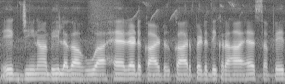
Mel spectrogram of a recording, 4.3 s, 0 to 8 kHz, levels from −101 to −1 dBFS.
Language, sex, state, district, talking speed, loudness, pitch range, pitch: Hindi, male, Madhya Pradesh, Katni, 180 wpm, -17 LUFS, 120-130 Hz, 125 Hz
